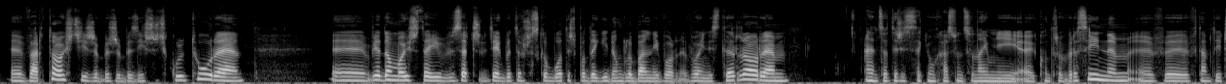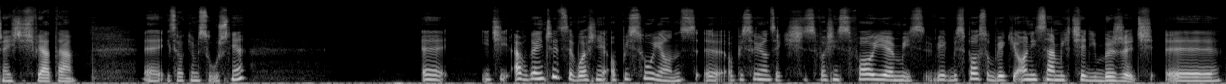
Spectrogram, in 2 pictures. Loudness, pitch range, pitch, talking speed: -22 LUFS, 160-210 Hz, 180 Hz, 130 wpm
